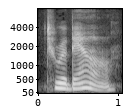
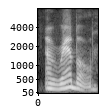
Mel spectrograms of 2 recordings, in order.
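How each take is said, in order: First: ReBEL, stressed on the second syllable. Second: REBel, stressed on the first syllable. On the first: Teacher models verb "rebel", second-syllable stress. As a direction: hit BEL in "rebel". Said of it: "to the second syllable". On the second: Teacher models noun "rebel", first-syllable stress. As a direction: hit REB in "rebel". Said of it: "first syllable for nouns". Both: Shown as a demonstration.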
